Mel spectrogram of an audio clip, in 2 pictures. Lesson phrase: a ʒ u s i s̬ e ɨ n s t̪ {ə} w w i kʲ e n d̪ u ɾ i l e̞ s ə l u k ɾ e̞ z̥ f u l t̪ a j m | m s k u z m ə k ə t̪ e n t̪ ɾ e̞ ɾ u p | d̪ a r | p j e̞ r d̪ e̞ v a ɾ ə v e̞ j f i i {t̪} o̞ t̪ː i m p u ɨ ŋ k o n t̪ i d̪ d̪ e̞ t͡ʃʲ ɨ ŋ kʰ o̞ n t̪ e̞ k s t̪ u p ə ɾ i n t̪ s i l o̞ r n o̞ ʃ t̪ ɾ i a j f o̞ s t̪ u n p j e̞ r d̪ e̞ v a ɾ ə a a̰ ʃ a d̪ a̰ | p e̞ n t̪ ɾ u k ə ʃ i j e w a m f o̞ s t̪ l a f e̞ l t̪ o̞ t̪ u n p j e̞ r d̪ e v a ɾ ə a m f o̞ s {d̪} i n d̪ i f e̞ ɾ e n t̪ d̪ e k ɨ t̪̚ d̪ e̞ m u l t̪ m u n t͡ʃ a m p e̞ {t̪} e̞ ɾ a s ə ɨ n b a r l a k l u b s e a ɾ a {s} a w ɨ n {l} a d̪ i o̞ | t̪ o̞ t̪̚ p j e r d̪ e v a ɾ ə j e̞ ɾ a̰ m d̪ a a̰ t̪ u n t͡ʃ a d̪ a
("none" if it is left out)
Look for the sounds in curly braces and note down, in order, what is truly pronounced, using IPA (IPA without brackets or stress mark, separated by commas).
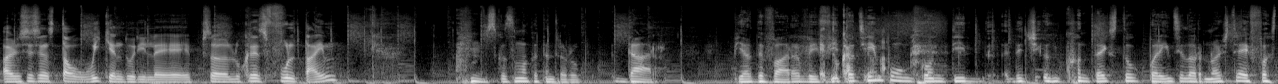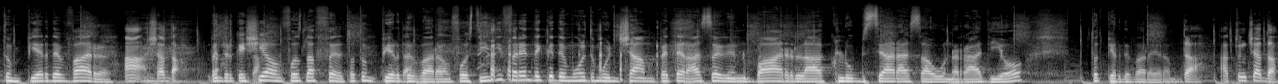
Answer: a, t̪, t̪, t̪, s, r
